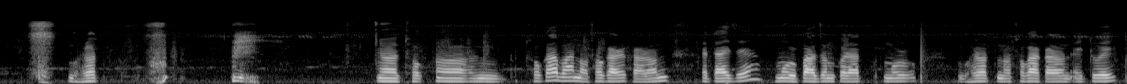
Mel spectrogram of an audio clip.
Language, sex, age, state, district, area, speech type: Assamese, male, 18-30, Assam, Tinsukia, rural, spontaneous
